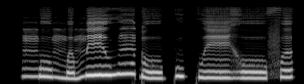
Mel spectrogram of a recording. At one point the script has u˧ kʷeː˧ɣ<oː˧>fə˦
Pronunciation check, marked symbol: correct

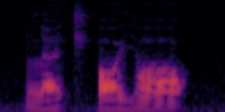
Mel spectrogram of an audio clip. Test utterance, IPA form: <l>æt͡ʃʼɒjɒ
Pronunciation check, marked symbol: correct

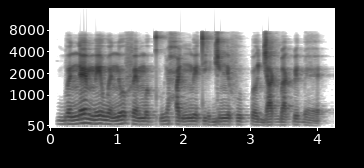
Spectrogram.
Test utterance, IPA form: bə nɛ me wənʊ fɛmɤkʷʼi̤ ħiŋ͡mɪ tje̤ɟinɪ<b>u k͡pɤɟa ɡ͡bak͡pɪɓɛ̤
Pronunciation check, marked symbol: incorrect: f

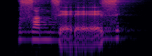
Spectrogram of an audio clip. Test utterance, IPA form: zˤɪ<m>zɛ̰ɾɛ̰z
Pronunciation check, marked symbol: incorrect: n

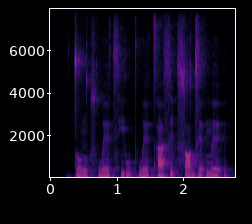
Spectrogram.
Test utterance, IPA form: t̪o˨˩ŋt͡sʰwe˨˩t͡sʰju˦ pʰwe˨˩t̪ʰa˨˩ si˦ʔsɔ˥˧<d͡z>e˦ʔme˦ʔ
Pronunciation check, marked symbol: correct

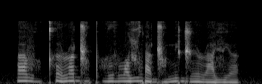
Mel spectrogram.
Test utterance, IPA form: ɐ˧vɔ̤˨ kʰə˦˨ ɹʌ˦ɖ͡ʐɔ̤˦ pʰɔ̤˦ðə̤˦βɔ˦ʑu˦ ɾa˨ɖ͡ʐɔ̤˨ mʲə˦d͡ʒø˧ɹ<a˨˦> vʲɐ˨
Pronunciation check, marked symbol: incorrect: a˨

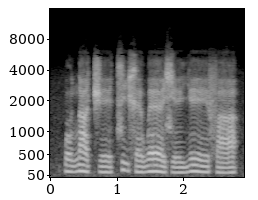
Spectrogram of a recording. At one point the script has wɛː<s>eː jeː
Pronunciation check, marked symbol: incorrect: ɕ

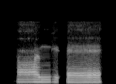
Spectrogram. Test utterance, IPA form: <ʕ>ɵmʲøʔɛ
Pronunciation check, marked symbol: correct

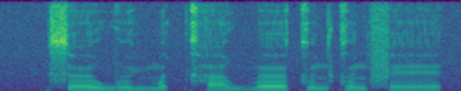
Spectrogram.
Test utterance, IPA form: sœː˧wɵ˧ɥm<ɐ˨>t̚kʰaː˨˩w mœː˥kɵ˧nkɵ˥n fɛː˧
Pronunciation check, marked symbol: correct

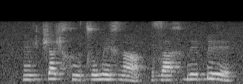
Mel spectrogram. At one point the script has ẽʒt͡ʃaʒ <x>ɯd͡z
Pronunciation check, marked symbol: correct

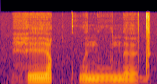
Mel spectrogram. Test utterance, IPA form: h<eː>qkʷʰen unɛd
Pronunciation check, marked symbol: correct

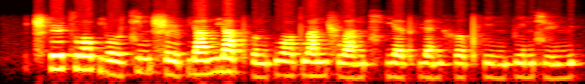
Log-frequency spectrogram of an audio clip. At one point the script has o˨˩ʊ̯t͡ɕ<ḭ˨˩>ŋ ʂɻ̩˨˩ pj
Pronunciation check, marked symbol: incorrect: i˧˥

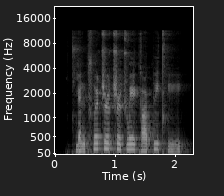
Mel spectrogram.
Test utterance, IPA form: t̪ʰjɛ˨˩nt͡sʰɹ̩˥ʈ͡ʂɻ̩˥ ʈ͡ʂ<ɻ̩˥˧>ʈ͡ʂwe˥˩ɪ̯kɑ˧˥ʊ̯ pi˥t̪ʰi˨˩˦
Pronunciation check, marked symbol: correct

